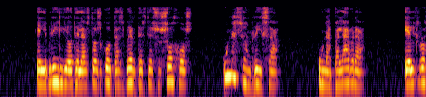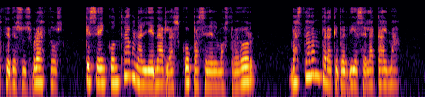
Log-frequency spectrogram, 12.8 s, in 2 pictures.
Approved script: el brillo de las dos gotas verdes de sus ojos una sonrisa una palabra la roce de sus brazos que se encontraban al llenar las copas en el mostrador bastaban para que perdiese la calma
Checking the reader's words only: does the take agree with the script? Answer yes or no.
no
